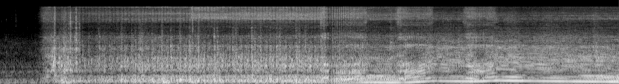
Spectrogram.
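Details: Yamaha 15 hp two-stroke outboard after repair (stuck piston rings freed, clogged exhaust cleaned): it starts on one pull, revs up cleanly with a rising buzz and settles evenly. A normal quick start with power restored.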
